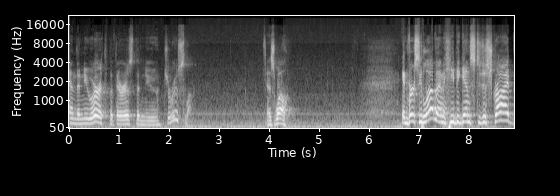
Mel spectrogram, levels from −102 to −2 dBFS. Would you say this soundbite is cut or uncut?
uncut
